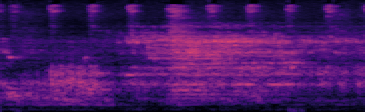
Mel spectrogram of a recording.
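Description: A toilet flushing, a short rushing gurgle of water, close and moderately loud, heard alone.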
